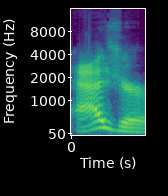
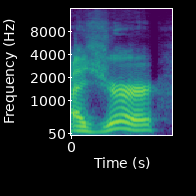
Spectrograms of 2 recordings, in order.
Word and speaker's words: Azure: Let's talk about Azure or Azure. Notice that I say it two different ways because there is no right way to say it.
